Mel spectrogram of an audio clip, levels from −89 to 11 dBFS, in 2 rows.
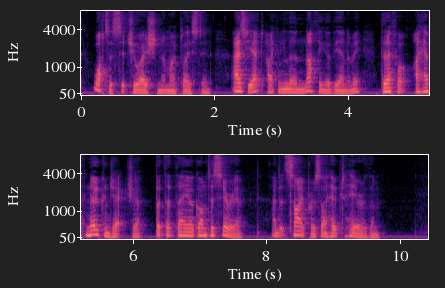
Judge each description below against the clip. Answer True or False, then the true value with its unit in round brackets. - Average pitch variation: False (6.9 semitones)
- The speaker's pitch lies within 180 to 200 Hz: False (110 Hz)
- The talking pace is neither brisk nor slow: False (215 wpm)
